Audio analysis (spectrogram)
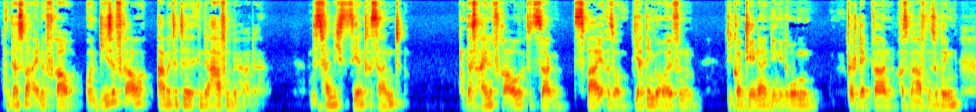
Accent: Leer, Lower Saxony, Germany; moved away as an adult; also born or lived in Hamburg; Ich komme eigentlich aus Leer Ostfriesland und habe dort nach dem Abitur bei der Ostfriesen Zeitung in Leer ein Volontariat absolviert

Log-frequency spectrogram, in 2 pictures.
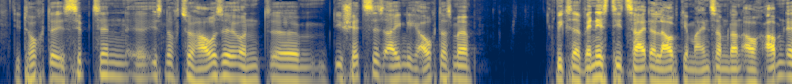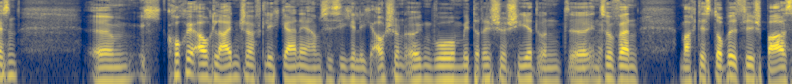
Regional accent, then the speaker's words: Nuremberg, Bavaria, Germany; wir Franken

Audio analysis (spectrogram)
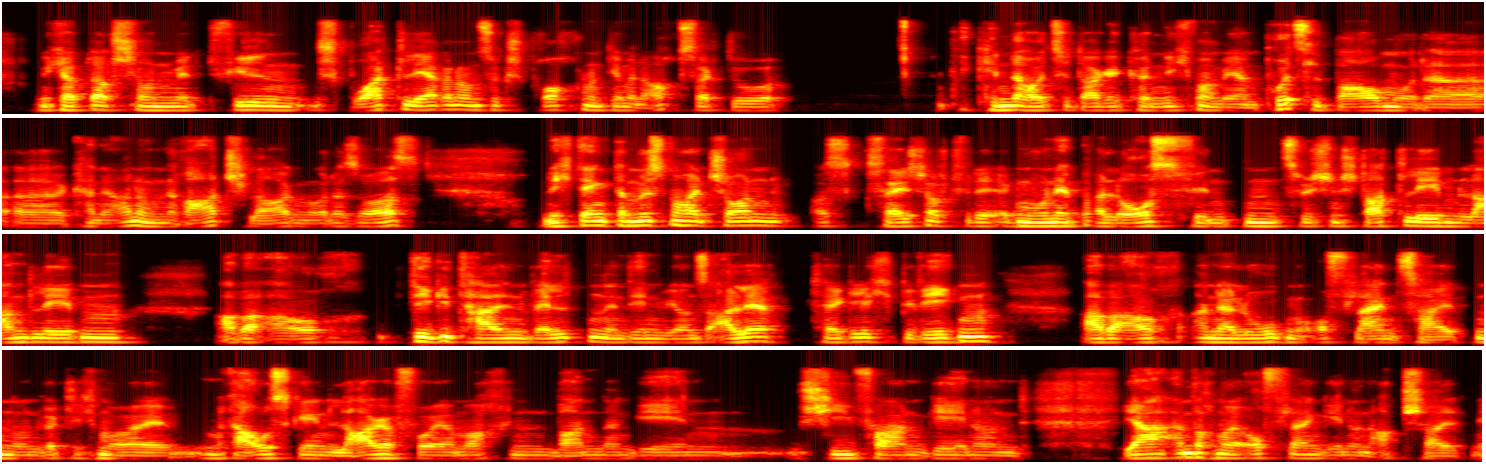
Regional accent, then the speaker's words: Tegernsee-Schliersee region, Bavarian Oberland, Germany; accent: Bavarian; moved away as an adult; also born or lived in Kufstein, Austria / Innsbruck, Austria / Sweden; Ich komme ursprünglich aus Bayern, wie man vielleicht sogar hört, aus dem bayerischen Oberland, so Tegernsee-Schlese-Region

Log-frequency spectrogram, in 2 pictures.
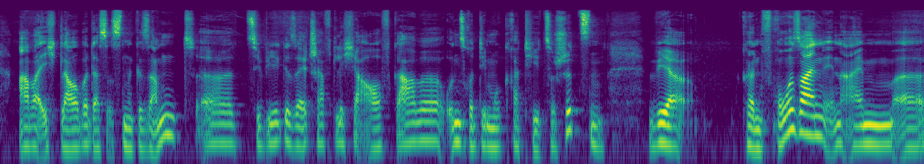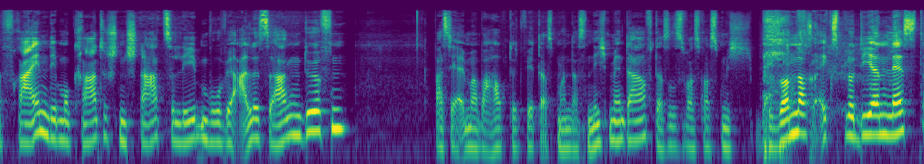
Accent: Mülheim an der Ruhr, North Rhine-Westphalia, Germany; Ich bin in Mülheim an der Ruhr geboren

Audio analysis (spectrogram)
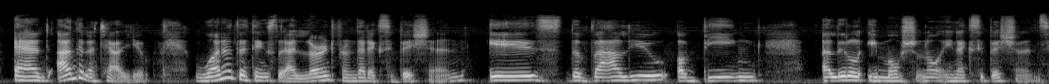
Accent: Milan, Lombardy, Italy; now in New York, United States; I'm from Milan. I look like a Milanese.

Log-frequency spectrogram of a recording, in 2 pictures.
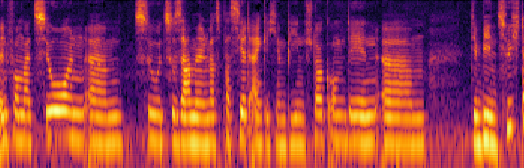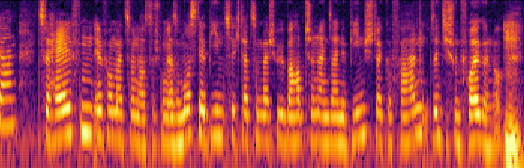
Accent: Germany; Wir waren als Deutsche

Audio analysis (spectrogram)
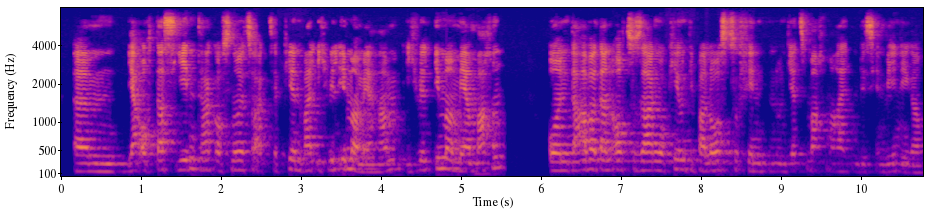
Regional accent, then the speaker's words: Albstadt, Baden-Württemberg, Germany; aufgewachsen bin ich zwischen Stuttgart und dem Bodensee äh, auf der okay. Schwäbischen Albstadt

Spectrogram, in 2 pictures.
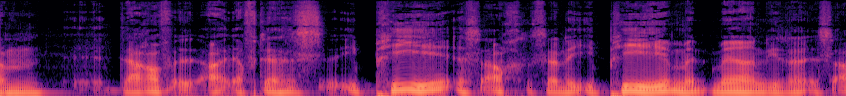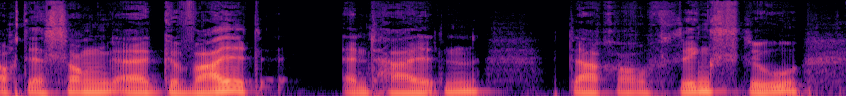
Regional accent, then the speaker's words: Hamburg, Germany; ich bin in Hamburg. Meine Eltern sind Berliner, aber die sind vor meiner Geburt nach Hamburg gezogen. Und ähm, genau, insofern bin ich schon Hamburger

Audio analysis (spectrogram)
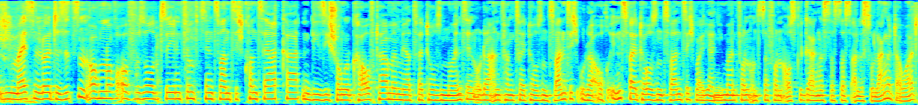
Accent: a small town in western Germany, Germany; moved away as an adult; now in Berlin, Germany; Ich komme aus einer Kleinstadt aus Westdeutschland.

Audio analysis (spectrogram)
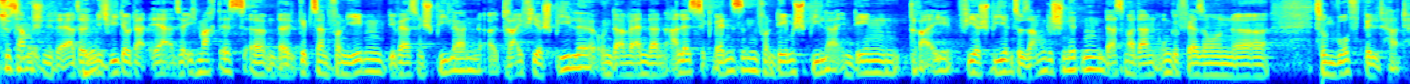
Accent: Würzburg, Bavaria, Germany; moved away as an adult; also born or lived in Großwallstadt / Lemgo / Gummersbach / Erlangen; er ist auch gebürtiger Heidingsfelder, so wie ich.

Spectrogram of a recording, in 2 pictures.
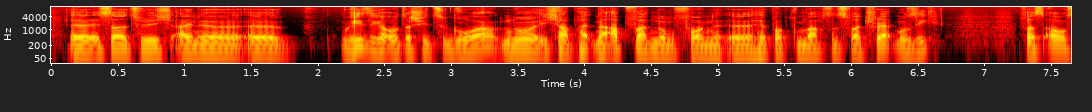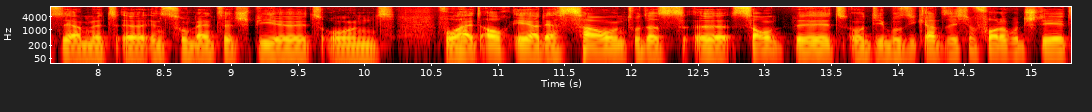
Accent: Lübeck, Schleswig-Holstein, Germany; ich komme aus dem wunderschönen Lübeck

